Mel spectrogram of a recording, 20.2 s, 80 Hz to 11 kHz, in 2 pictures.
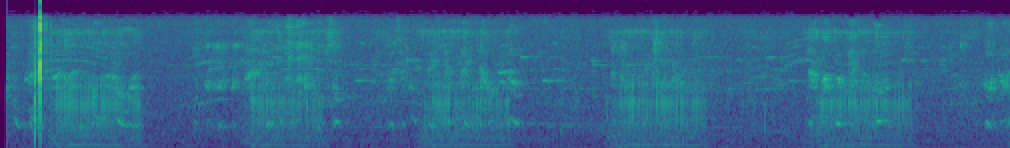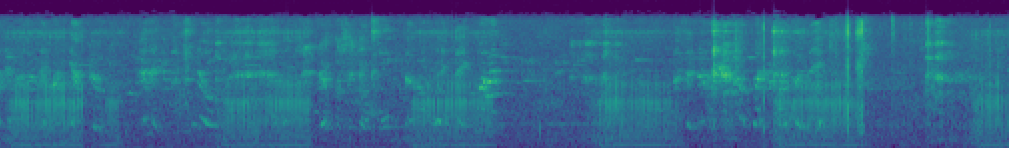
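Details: A baby boy taking a little nap, making a funny snore: soft, regular snoring breaths, about 30 a minute, each with a faint nasal rumble, over background music; snoring.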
